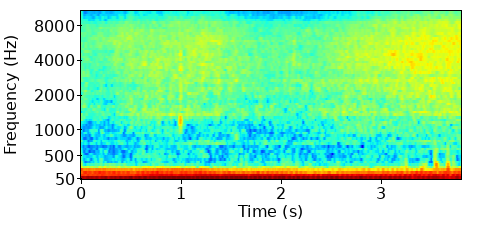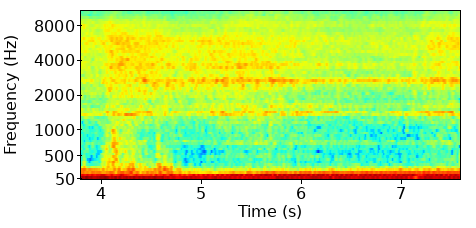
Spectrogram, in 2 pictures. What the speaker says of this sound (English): Well, it sounds like it's idling smooth.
